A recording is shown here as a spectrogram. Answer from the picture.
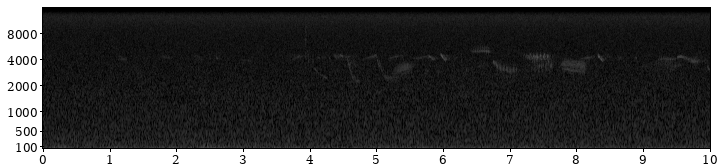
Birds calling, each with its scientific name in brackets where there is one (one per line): Eurasian Skylark (Alauda arvensis)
